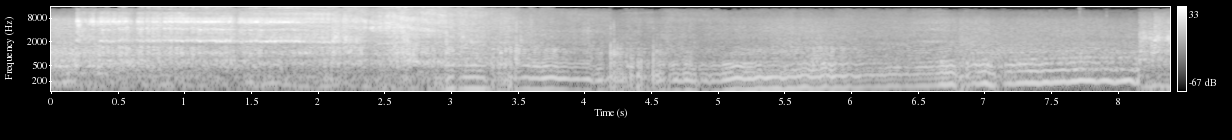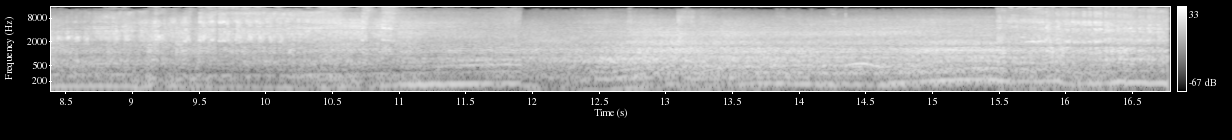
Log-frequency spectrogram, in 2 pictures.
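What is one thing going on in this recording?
Tyres crunch and hiss on gravel and tarmac.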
